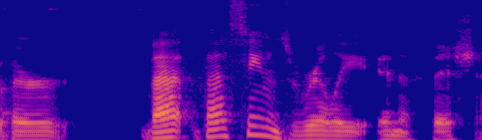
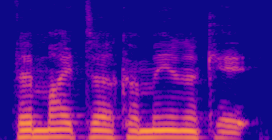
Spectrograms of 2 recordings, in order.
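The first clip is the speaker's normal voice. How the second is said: higher, louder mock Russian-Italian voice; Russian-Italian accent; 7 semitones higher, 8 dB louder than usual. Streamer retries soldier impression, higher, louder mock Russian-Italian accent. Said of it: "Russian plus Italian".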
